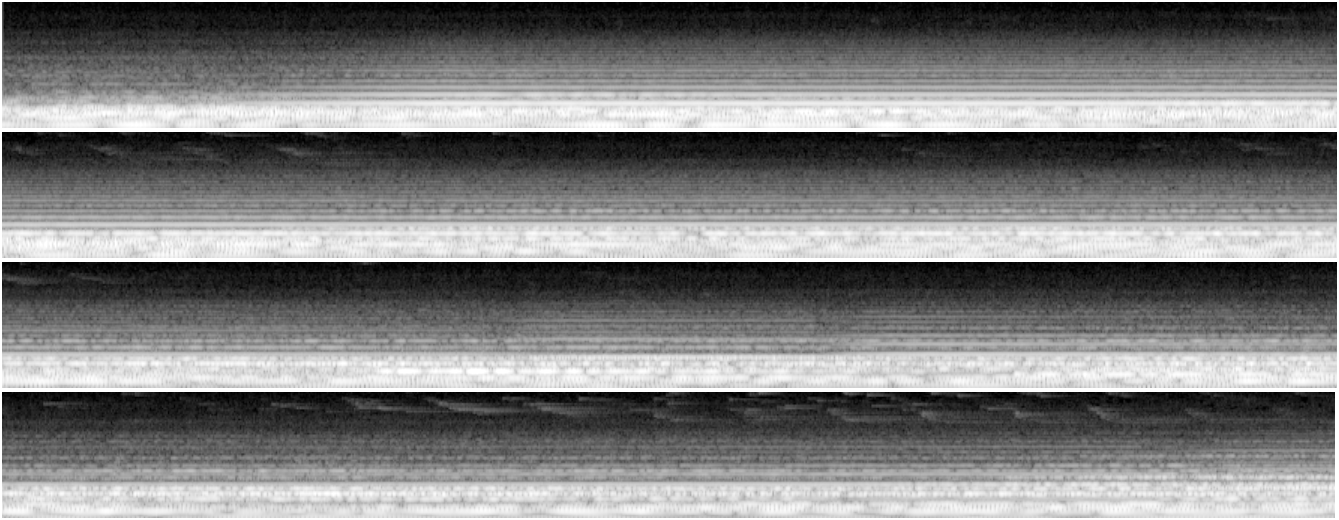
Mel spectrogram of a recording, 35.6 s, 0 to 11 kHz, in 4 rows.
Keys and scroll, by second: 4.5 Right, 5.6 F2, 5.8 ctrl+t, 6.7 Left, 6.8 Right, 7.0 Left, 7.3 ctrl+-, 8.9 ctrl+=, 11.1 space, 18.4 ctrl+-, 18.6 ctrl+=, 19.0 ctrl+-, 19.1 ctrl+=.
